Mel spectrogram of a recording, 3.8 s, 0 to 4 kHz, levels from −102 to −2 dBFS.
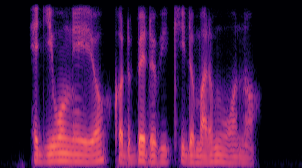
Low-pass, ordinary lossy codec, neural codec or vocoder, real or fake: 3.6 kHz; none; codec, 16 kHz, 0.3 kbps, FocalCodec; fake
